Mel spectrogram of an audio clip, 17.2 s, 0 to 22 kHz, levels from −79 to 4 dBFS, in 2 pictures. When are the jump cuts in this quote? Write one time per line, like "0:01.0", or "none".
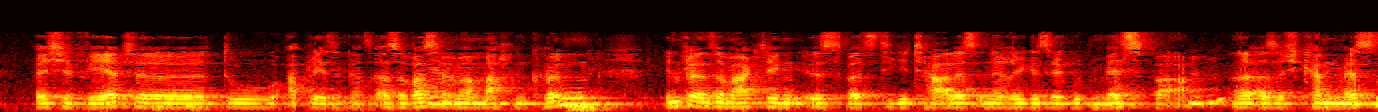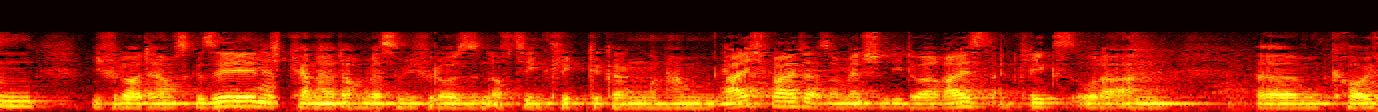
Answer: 0:10.3
0:13.1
